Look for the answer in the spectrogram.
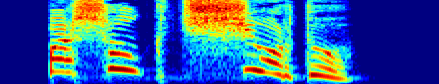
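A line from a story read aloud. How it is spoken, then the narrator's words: Yelling. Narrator (Russian): заорала я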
